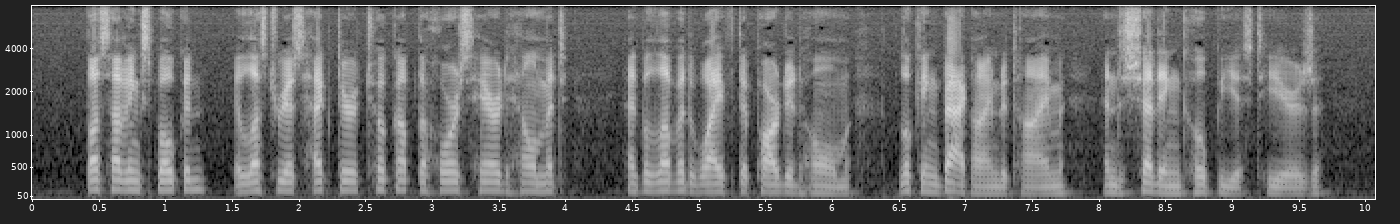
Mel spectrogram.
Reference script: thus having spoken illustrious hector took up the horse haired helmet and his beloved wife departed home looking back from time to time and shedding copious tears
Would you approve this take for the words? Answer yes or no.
no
